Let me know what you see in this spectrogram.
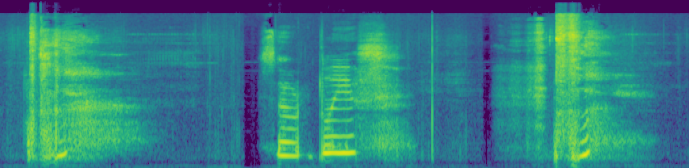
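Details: Girl acting out sneezing from a cold with fever: three loud sneezes with voiced gasps and brief sounds between them.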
